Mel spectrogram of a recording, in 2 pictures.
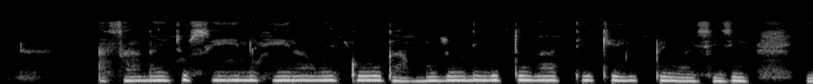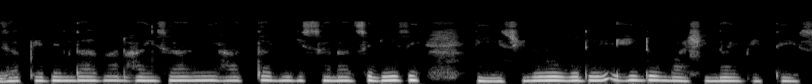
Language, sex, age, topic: Gamo, female, 25-35, government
